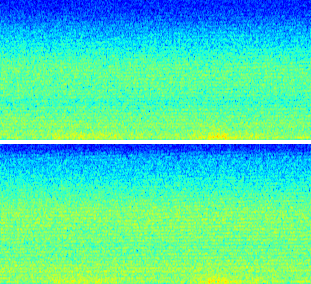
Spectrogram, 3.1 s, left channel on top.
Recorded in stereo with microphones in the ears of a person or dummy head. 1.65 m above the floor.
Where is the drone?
20° right (ahead or behind); by 3.1 s 25° right (ahead or behind).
